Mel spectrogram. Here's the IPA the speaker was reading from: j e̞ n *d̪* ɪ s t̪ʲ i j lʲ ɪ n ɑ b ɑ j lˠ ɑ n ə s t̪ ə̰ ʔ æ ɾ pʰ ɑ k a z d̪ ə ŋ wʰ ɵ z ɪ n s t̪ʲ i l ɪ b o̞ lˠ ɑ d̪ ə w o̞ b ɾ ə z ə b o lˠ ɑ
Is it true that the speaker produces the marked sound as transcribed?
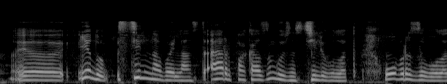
yes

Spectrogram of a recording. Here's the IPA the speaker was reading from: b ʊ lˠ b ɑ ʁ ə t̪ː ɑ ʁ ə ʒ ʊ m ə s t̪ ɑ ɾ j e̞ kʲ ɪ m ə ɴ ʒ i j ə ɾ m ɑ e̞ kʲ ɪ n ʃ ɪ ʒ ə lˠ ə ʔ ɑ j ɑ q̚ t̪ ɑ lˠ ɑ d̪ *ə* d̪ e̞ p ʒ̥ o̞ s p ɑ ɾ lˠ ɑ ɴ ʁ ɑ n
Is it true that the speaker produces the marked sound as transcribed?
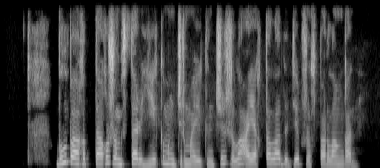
yes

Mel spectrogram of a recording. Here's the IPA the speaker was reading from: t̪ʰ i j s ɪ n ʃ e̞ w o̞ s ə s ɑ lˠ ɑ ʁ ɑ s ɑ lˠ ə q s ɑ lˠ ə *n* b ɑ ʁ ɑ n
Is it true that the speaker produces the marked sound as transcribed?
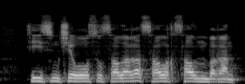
yes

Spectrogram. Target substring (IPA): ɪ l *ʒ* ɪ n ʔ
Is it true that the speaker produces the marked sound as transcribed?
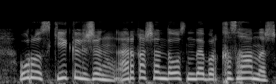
yes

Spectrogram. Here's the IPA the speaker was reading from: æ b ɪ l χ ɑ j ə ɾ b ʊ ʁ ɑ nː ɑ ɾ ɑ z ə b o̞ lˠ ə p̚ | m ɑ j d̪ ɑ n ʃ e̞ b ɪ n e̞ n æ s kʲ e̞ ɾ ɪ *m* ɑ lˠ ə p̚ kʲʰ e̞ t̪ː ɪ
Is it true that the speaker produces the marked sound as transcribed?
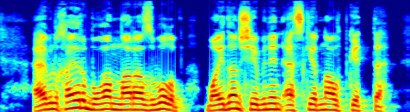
no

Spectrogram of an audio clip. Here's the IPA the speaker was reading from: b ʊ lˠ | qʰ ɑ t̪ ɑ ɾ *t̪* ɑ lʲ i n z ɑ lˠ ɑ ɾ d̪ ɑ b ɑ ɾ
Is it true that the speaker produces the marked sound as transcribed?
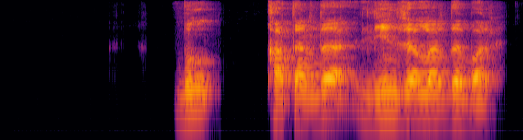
no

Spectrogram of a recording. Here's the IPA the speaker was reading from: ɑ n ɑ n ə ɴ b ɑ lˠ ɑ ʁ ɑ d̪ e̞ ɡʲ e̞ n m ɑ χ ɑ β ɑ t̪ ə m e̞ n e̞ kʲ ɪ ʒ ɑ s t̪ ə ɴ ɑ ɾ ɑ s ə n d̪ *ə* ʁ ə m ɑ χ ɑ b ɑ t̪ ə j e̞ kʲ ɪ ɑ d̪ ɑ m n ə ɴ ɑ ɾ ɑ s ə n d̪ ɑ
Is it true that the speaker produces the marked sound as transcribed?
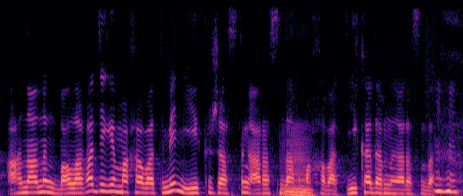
no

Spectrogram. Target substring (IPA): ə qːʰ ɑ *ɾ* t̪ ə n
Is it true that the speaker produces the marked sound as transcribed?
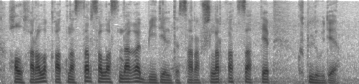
no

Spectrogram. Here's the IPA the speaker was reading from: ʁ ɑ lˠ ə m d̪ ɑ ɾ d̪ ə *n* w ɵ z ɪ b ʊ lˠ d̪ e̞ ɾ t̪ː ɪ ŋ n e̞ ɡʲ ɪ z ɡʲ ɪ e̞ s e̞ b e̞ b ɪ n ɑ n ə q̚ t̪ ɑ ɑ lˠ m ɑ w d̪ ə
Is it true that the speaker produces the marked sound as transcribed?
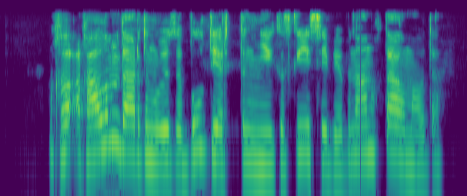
no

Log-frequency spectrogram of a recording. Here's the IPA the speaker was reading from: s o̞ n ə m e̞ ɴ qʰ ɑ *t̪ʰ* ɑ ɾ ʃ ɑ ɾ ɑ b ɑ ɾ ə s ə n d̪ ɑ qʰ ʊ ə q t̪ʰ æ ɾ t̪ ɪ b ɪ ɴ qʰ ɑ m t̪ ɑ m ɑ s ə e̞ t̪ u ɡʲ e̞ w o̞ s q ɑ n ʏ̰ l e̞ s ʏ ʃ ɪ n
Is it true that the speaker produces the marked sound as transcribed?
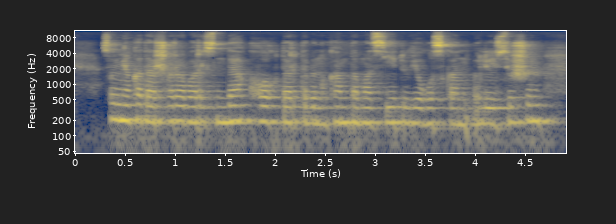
no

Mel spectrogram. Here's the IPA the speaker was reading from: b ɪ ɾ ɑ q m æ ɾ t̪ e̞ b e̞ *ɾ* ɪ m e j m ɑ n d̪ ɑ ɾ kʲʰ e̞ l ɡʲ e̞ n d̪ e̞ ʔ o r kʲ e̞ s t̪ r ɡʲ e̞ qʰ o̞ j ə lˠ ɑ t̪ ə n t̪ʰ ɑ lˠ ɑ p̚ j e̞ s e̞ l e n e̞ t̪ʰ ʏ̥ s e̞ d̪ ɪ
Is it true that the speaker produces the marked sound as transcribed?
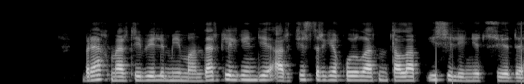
no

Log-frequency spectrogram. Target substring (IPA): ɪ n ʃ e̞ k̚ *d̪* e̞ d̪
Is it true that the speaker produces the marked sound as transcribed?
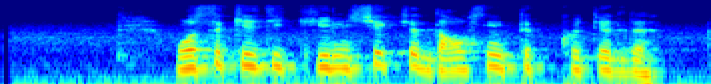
no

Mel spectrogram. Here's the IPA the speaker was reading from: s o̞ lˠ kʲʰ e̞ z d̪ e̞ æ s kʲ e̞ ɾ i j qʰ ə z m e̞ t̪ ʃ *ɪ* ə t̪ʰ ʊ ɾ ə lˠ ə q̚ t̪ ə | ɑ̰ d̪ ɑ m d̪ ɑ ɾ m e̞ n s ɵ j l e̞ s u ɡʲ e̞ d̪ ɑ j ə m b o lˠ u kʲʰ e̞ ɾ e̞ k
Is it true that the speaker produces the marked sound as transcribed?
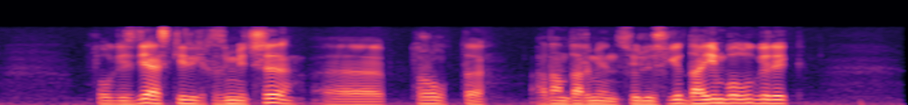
yes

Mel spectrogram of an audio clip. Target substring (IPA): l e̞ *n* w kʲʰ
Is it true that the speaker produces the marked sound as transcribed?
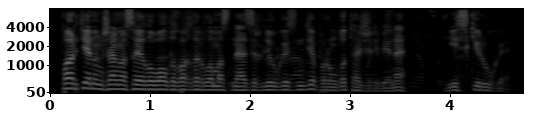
no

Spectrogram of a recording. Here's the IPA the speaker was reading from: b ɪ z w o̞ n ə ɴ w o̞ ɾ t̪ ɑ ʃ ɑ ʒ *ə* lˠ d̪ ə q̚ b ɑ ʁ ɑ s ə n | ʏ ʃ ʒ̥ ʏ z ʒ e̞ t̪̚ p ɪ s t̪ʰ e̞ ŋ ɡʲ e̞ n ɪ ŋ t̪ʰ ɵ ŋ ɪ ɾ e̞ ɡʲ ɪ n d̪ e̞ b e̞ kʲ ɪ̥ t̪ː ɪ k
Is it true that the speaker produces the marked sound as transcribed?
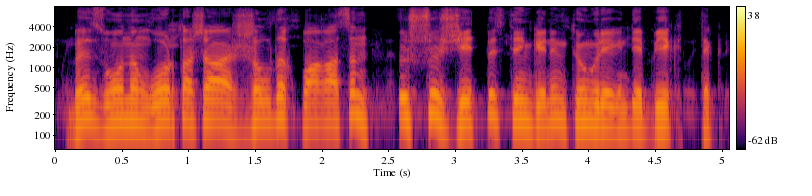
yes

